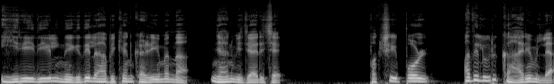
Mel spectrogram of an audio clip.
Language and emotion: Malayalam, sad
